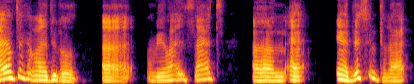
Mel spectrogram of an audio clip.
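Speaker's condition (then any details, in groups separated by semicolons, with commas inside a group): Spinal muscular atrophy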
